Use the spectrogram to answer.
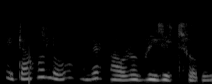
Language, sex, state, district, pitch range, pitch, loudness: Bengali, female, West Bengal, Kolkata, 205-260 Hz, 225 Hz, -42 LUFS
